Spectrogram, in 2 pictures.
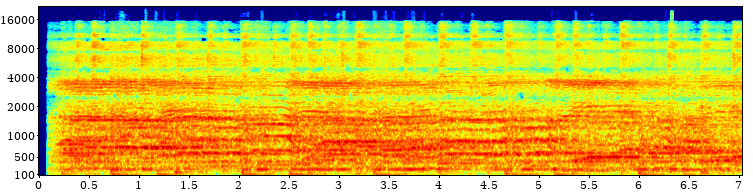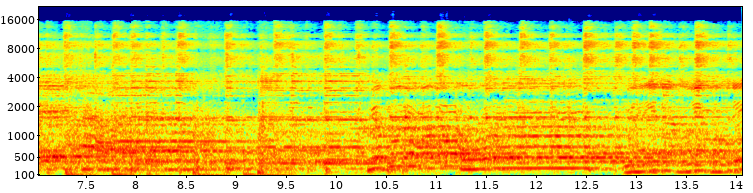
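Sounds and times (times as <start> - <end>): pulsing bass: 0.1 - 10.8
group singing: 0.1 - 14.0
light percussion: 0.1 - 14.0.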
